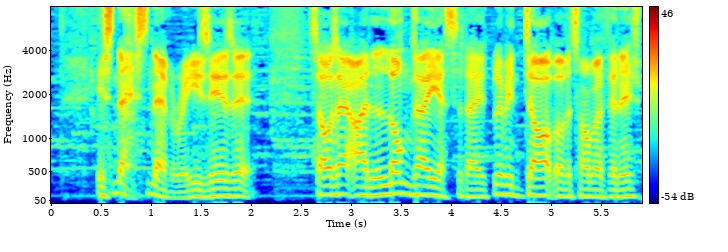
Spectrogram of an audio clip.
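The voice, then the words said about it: Congested, stuffy-nosed voice. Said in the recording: “my nose is bunged up... I've got a bit of a cold.”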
